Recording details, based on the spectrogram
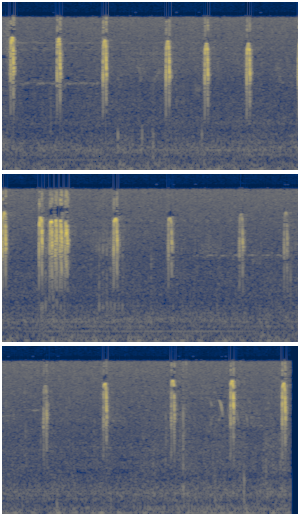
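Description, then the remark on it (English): A hairy woodpecker gives a long series of sharp, high 'peek' calls, spaced irregularly about once a second, with a brief flurry midway, over a faint outdoor background and no talking. “Let's listen to the hairy woodpecker.”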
